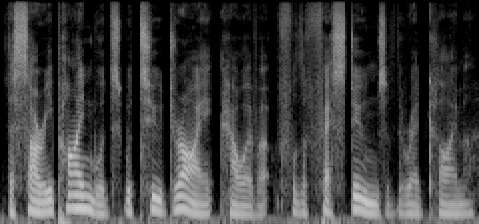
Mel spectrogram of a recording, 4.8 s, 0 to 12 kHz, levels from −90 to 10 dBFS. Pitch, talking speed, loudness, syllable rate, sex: 115 Hz, 190 wpm, -19 LUFS, 4.8 syllables/s, male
